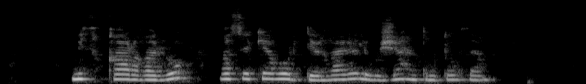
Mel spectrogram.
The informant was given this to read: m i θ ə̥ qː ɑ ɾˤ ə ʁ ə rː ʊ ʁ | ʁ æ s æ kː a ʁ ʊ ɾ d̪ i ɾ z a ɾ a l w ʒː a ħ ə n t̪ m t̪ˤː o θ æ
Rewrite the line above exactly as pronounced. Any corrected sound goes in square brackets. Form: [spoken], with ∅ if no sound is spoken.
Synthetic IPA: m i θ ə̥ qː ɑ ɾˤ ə ʁ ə rː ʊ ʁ | ʁ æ s æ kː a ʁ ʊ ɾ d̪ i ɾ [ʁ] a ɾ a l w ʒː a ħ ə n t̪ m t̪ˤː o θ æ

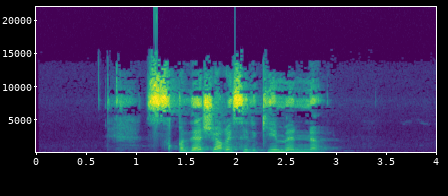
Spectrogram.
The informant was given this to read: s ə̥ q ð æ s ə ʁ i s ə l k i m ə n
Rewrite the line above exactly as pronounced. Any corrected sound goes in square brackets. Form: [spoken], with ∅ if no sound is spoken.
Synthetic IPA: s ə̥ q ð æ [ʃ] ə ʁ i s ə l k i m ə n

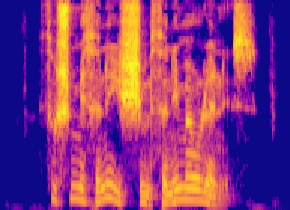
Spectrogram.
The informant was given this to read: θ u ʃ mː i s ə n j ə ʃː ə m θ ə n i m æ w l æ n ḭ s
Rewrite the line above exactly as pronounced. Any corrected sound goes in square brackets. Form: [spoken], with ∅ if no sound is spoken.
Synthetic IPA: θ u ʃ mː i [θ] ə n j ə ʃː ə m θ ə n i m æ w l æ n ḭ s

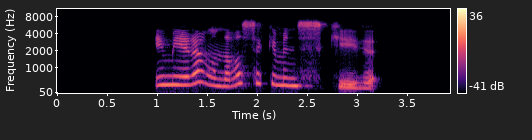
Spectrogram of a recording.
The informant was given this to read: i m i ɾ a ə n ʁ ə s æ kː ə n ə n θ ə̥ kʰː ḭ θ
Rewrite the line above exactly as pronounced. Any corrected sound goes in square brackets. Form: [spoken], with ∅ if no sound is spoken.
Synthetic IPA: i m i ɾ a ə n ʁ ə s æ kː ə [m] ə n [s] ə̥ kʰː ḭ [ð]

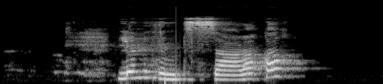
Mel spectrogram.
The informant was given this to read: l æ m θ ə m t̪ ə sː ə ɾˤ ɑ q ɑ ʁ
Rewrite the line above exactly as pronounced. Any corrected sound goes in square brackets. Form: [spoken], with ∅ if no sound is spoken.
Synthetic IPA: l æ m θ ə [n] t̪ ə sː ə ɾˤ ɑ q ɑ ʁ

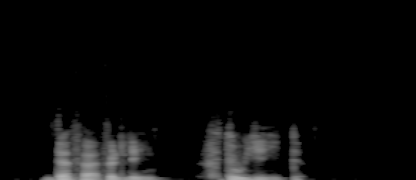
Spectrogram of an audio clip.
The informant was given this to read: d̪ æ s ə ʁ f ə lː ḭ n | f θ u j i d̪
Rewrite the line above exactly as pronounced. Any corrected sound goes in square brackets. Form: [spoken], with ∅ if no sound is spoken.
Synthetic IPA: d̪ æ [f] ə [ʕ] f ə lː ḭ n | f [ð] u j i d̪

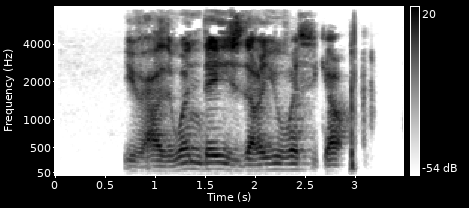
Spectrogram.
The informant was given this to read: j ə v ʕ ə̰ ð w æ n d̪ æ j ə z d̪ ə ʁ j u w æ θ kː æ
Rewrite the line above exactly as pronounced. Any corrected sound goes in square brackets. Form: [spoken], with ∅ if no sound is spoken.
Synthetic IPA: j ə v ʕ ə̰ ð w æ n d̪ æ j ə z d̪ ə ʁ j u [v] æ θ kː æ

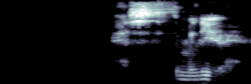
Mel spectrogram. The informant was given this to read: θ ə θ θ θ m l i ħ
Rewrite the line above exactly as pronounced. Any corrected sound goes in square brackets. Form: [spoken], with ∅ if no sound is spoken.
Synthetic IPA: [ħ] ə [s] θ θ m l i ħ

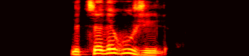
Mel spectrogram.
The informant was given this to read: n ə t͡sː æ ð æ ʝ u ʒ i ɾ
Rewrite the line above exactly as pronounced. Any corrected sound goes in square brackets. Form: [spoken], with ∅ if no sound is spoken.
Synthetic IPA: n ə t͡sː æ ð æ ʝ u ʒ i [l]

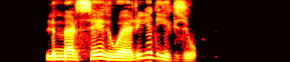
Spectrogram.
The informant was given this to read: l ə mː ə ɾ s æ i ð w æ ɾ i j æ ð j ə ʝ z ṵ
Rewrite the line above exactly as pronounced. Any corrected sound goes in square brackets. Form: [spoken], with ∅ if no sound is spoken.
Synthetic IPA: l ə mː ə ɾ s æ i ð w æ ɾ i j æ ð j ə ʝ z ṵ

